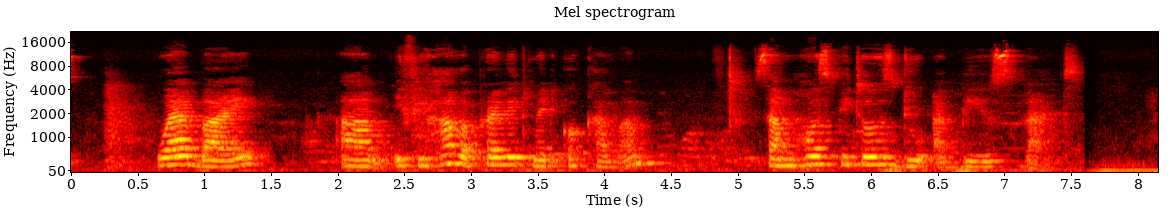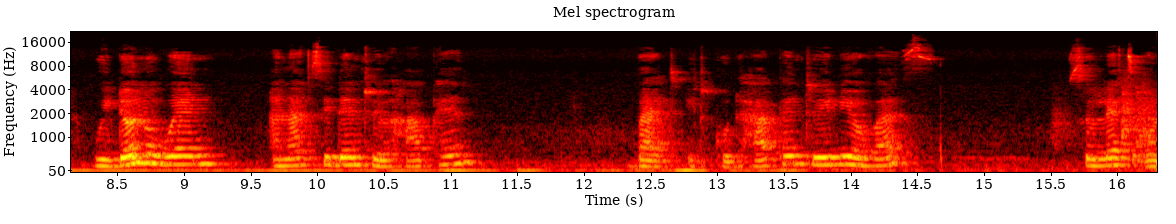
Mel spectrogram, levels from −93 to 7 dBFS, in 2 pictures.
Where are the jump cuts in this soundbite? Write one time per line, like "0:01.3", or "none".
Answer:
0:07.4

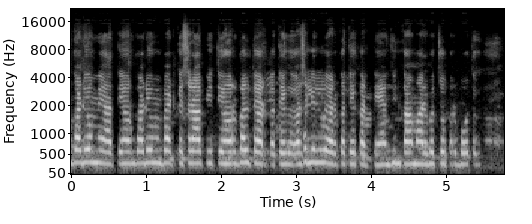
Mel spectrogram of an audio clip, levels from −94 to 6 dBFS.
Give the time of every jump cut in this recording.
none

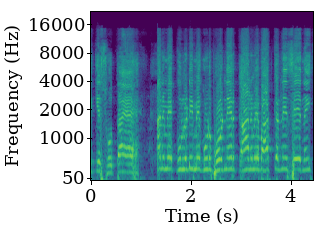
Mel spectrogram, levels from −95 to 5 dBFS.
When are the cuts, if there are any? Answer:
0:01.3

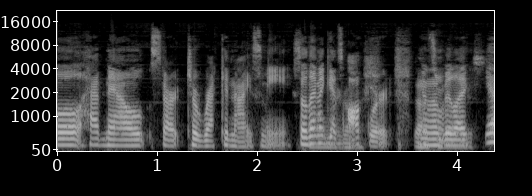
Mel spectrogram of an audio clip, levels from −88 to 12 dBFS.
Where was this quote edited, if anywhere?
none

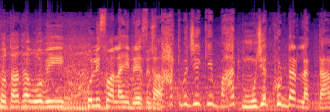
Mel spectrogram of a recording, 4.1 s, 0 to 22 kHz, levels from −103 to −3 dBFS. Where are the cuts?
0:02.1

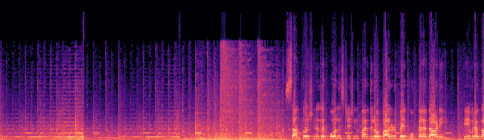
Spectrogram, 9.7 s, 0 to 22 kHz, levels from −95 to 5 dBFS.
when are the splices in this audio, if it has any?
none

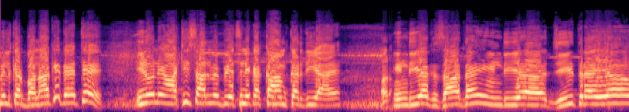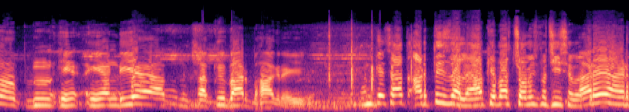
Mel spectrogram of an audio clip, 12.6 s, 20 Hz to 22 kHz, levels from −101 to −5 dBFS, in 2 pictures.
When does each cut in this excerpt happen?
0:03.9

